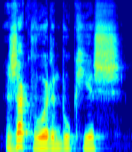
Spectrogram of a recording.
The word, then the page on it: zakwoordenboekjes: Dutch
